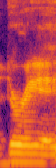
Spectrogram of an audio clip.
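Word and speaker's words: Duryée: Is it durier? Is that how you pronounce that?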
